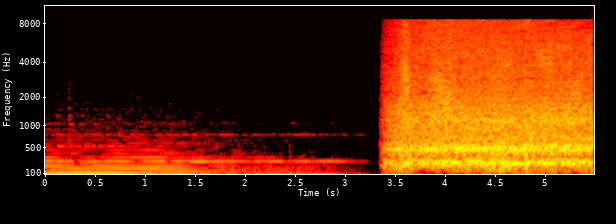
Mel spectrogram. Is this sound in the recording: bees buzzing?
yes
